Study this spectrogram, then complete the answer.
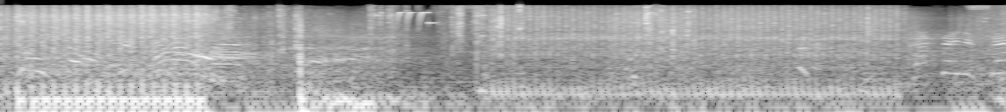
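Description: Rapid bursts of gunfire from The Division, fighting at the Lincoln Tunnel Checkpoint on hard difficulty, loud and continuous with a sharp bang midway, while players shout over the shooting.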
